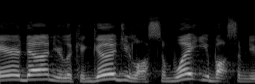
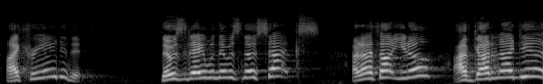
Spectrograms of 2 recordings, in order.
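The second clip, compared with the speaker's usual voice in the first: higher, louder playful voice of God; a hint of a knowing, amused God; lightly voiced God, raised and brighter; God answering; 9 semitones higher, 8 dB louder than usual. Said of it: "And God's like".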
